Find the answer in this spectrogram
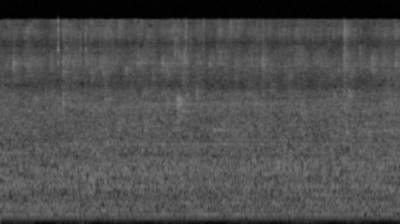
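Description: Steady, even background hiss with a faint low hum and no distinct events: room tone.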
